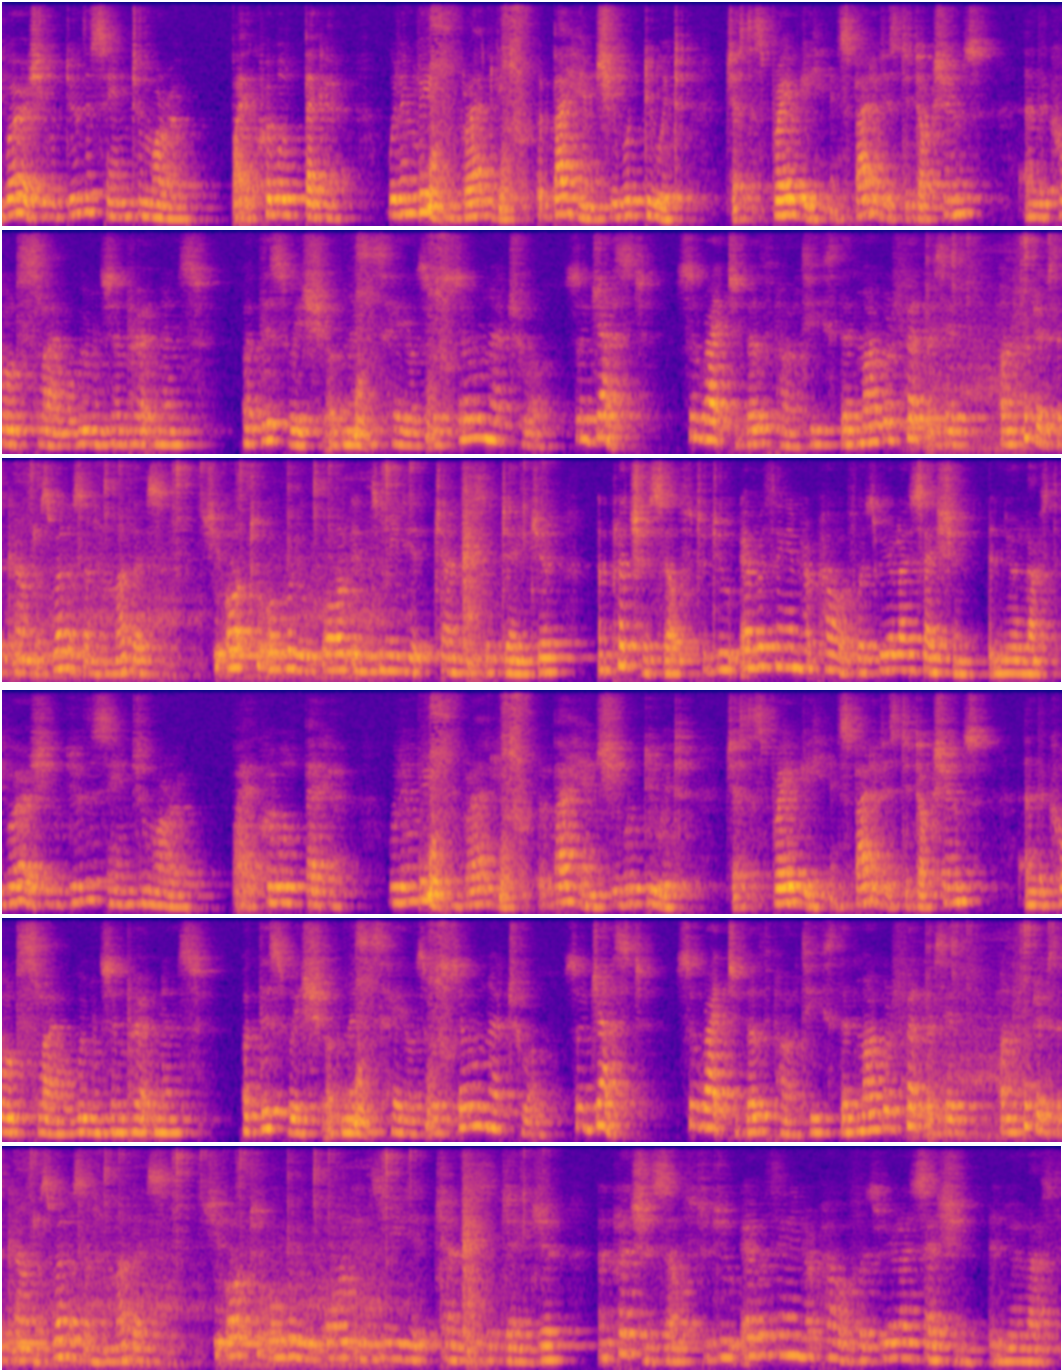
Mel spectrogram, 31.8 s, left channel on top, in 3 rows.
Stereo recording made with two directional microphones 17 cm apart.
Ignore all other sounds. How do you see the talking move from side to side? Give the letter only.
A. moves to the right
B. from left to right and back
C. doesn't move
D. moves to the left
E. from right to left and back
B.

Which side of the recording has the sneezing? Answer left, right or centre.
centre.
